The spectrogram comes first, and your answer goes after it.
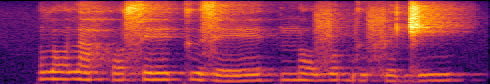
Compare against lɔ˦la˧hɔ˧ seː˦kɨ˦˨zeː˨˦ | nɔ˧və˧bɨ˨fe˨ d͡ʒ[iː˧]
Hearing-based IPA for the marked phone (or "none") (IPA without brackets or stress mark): iː˦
